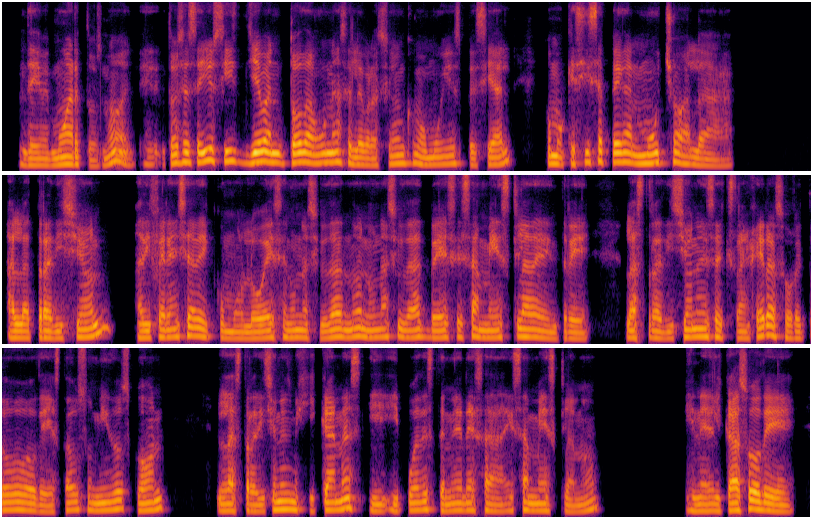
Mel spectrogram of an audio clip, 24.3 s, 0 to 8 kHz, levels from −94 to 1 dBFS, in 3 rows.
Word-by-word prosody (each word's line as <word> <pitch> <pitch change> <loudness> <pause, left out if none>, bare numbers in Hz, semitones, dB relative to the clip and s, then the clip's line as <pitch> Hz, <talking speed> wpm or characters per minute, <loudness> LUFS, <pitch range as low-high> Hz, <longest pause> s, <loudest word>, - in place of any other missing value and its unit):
de 115 -2 -3
Muertos, 120 -3 -1
¿no?, 120 - 0
eh, 115 - -13
entonces 150 +6 -1
ellos 185 +3 +5
sí 180 -2 +1
llevan 160 0 +6
toda 160 +1 +5
una 165 +3 +2
celebración 130 0 -2
como 145 -4 -3
muy 125 +2 -2
especial, 135 - -3 0.3
como 140 -2 +1
que - - -3
sí 165 0 -1
se 180 - +3
apegan 165 -3 +3
mucho 155 +2 +2
a 135 - -2
la 110 -3 -6 0.8
a 120 - 0
la 120 -1 +3
tradición, 125 - 0 0.3
a - - 0
diferencia 135 +5 +1
de 140 -2 +1
como 110 -6 -4
lo 110 +1 +1
es 120 0 0
en 125 - -1
una 125 0 -1
ciudad, 130 +4 0
¿no? 135 +4 0
En 135 - 0
una 130 +2 -2
ciudad 130 -2 -1
ves 120 0 -1
esa 135 +2 0
mezcla 125 +3 0
de 125 -3 0
entre 110 0 -3 0.3
las 120 -1 0
tradiciones 125 +5 0
extranjeras, 140 +6 0
sobre 115 -4 -3
todo 135 +1 +1
de 105 -1 -3
Estados 135 +6 -4
Unidos, 135 +4 0
con 140 +4 -1 0.5
las 120 0 -1
tradiciones 125 +5 +1
mexicanas 140 +5 0
y 115 -1 -4
y - - -2
puedes 135 +3 -1
tener 125 +1 -1
esa 120 -3 -3
esa 125 +3 -1
mezcla, 120 -3 -2
¿no? 135 +10 -5 0.8
En 115 -2 -2
el 115 -1 -1
caso 130 +4 +5
de 115 -3 +1
130 Hz, 165 wpm, -22 LUFS, 120-145 Hz, 0.8 s, llevan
